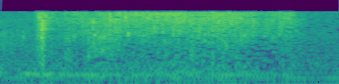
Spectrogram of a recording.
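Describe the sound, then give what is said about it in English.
Water pours steadily into a glass for about three seconds, a soft continuous trickle that starts with a small clink and then fades slightly at the end, with no voices. “I'll get you a drink of water.”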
